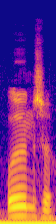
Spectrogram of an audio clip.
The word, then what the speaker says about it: Odense: En la ciudad de Odense, que se pronuncia en realidad así. Odense.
